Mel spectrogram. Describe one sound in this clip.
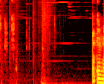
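A blade slashes swiftly through the air.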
